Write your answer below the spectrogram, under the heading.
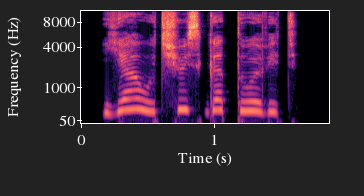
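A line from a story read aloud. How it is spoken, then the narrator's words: Joyful admission. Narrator (Russian): радостно призналась Виола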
